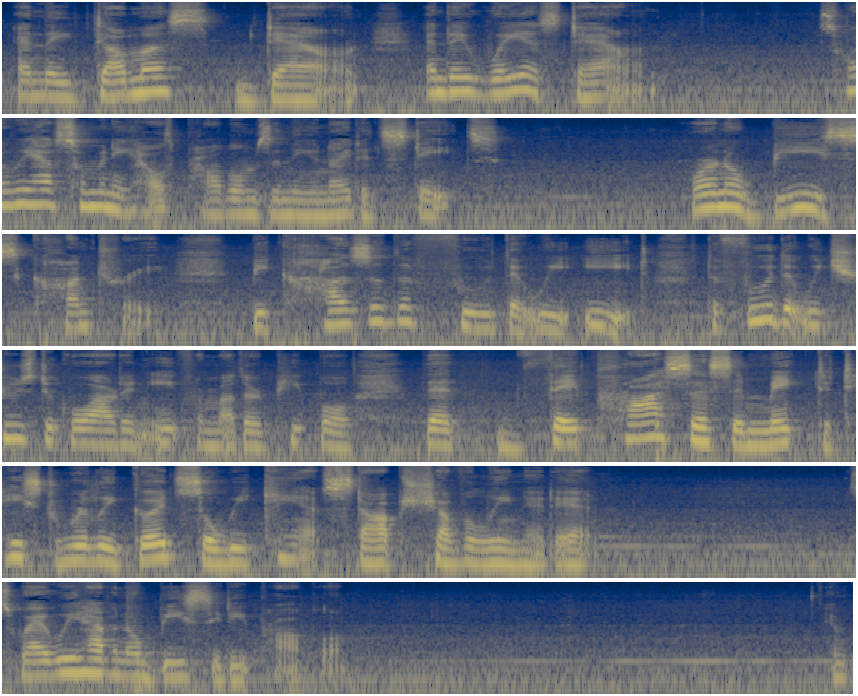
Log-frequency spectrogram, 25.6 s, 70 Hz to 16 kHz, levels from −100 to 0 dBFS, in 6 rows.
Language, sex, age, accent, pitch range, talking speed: English, female, 30-49, American, 145-180 Hz, 165 wpm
